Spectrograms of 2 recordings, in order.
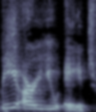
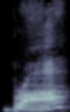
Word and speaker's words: Bruh: that he's saying it, it's spelled BRUH, right? Bruh. But the way that sometimes he says it, if he's saying it fast, comes out like bra, like come on, bra, and I'm like, no.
